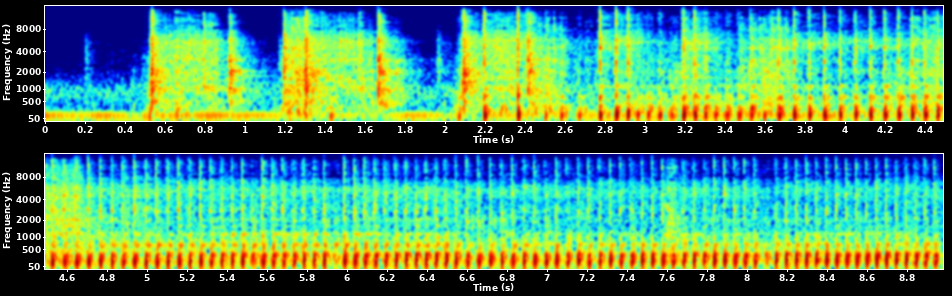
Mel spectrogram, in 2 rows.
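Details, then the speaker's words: Yerf Dog 150cc shifter kart on test drive, temporary oversized wheels: catches after coughs, runs fast and ragged with thin popping exhaust; running lean. "you can really hear how it's running lean"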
